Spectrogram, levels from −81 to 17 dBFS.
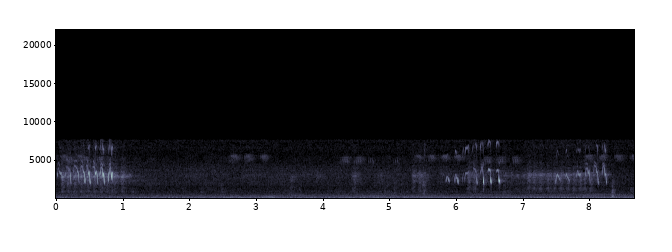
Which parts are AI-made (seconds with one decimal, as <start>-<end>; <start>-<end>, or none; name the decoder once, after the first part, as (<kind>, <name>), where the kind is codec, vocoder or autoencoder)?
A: none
